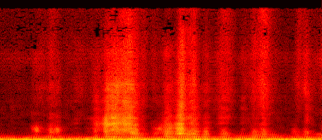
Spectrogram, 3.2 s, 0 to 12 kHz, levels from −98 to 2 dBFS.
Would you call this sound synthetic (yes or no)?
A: yes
